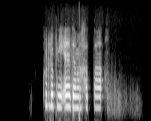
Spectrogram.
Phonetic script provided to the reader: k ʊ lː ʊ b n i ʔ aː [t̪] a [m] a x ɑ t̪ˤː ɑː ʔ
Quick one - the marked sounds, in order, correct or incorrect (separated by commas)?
incorrect, correct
